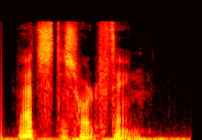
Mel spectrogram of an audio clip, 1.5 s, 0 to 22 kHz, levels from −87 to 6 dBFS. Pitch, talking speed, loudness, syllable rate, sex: 80 Hz, 195 wpm, -18 LUFS, 5.5 syllables/s, male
